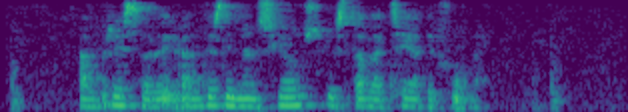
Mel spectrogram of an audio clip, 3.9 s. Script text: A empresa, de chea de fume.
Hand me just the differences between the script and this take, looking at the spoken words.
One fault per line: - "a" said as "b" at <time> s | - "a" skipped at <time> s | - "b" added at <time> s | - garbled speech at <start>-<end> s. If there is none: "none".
- "grandes dimensións estaba" added at 1.1 s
